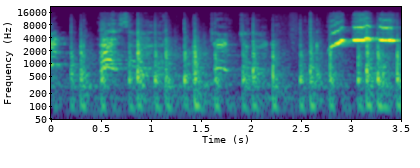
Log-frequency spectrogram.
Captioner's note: drum beating; shouting and drum beating; whistling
